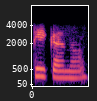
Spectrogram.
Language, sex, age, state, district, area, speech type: Marathi, female, 18-30, Maharashtra, Nagpur, urban, conversation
